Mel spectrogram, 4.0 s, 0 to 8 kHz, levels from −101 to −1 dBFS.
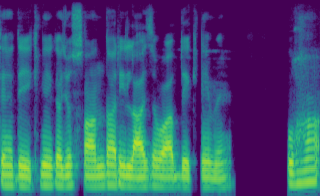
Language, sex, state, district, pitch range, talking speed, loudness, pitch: Hindi, male, Uttar Pradesh, Etah, 100-115 Hz, 210 wpm, -18 LUFS, 110 Hz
